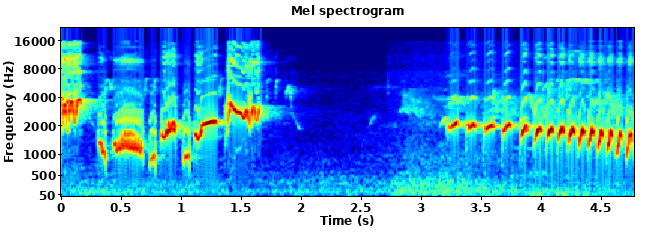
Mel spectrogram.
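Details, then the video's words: Morning song of a white-rumped shama meant to rile rivals: loud varied whistled and chattering phrases, a short silence, then a fast, accelerating series of repeated short notes. "HITUNGAN DETIK DI PAGI HARI BIKIN MURAI LAWAN AUTO NAIK EMOSI SEKETIKA"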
